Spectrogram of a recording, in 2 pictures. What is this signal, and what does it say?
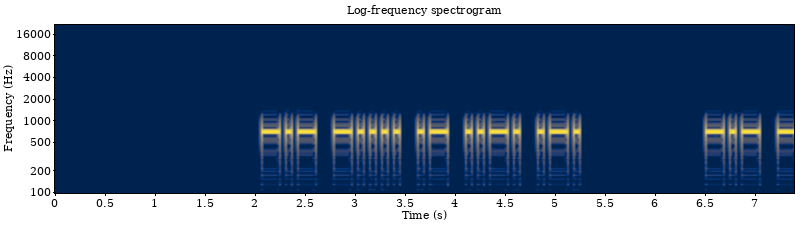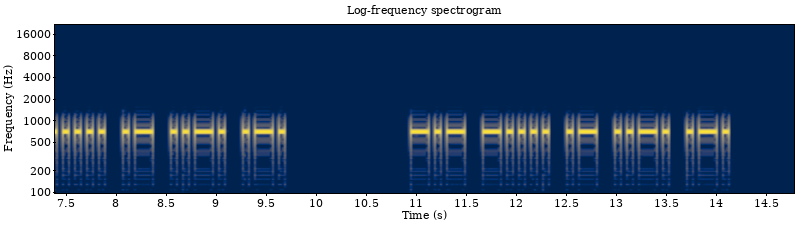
Morse code, heard as a keyed tone, about 20 wpm, 700 Hz. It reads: K6AFR K6AFR K6AFR
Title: USA Call Signs - 5 Characters - Repeated 3x - 20wpm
